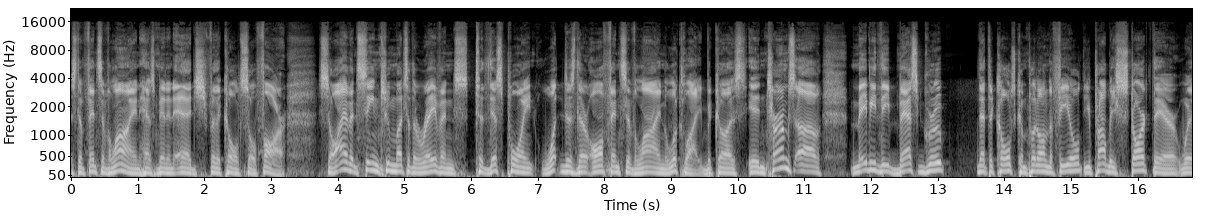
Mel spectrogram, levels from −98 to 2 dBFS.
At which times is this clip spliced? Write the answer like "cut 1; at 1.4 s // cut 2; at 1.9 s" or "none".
none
